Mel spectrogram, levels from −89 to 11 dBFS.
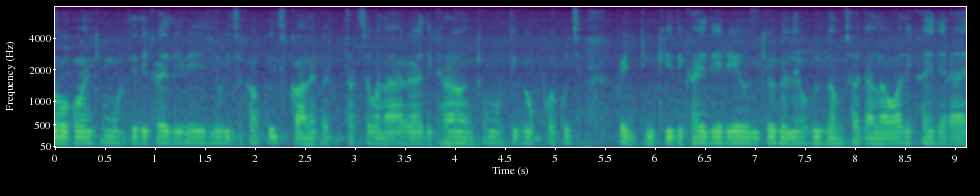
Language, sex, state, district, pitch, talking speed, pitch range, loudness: Hindi, male, Bihar, Sitamarhi, 120 Hz, 265 wpm, 115-120 Hz, -19 LUFS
